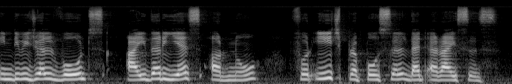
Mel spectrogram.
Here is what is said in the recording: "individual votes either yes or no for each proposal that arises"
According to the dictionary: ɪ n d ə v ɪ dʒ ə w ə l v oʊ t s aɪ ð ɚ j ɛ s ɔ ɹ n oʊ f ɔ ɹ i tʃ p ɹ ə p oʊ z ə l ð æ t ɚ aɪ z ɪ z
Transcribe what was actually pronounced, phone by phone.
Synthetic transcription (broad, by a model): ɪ n d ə v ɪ dʒ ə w ə l v oʊ t s aɪ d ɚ j ɛ s ɔ ɹ n oʊ f ɔ ɹ i tʃ p ɹ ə p oʊ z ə l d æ t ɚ aɪ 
